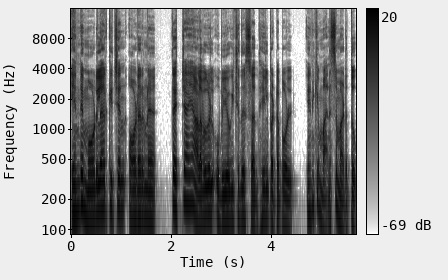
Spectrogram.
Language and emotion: Malayalam, sad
